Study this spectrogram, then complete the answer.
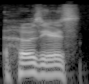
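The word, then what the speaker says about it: Hozier: pronouncing his name wrong I said hoser it's not hoser it's Hosier Hosier Hosier so I apologize Andrew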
